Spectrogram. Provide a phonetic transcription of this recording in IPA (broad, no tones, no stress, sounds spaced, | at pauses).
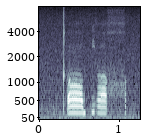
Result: tʼ ɔ pʲ ɔ χ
